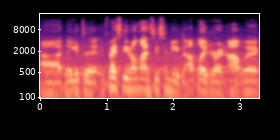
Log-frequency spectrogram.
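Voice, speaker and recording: The intonation is fairly even. Noticeable background noise is present. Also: man. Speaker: game designer and illustrator. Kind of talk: interview.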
